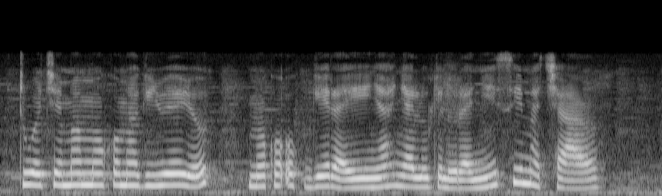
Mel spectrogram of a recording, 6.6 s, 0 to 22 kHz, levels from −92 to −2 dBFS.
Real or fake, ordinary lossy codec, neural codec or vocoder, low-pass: real; none; none; 7.2 kHz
